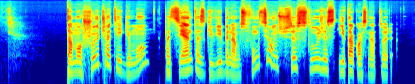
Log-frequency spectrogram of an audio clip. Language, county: Lithuanian, Telšiai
